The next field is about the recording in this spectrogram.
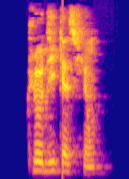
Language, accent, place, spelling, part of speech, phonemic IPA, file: French, France, Lyon, claudication, noun, /klo.di.ka.sjɔ̃/, LL-Q150 (fra)-claudication.wav
- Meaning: limp, lameness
